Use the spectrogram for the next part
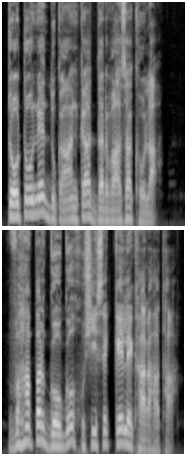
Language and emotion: Urdu, neutral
